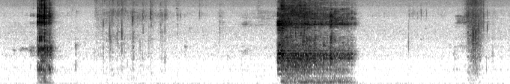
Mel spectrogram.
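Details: Living with cancer, elderly feral cat Crumbs makes a quick gasp, then after a pause a full-second rough, snorting breath, ending with a softer wheezy exhale.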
